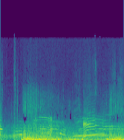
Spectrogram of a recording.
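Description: A salvo of ship's cannons thunders in a dense, rumbling burst of heavy booms that stays loud throughout, with voices shouting over the roar, as a warship fires in stormy wind and hits the enemy ship's mainmast.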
